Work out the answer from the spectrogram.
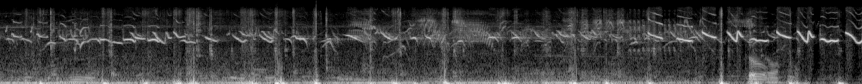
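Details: A chestnut-bellied seed finch (towa towa) sings a fast, unbroken run of sweet swooping whistled notes during a bird singing race at Linden, Guyana, while a crowd talks, counts and rumbles in the background.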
